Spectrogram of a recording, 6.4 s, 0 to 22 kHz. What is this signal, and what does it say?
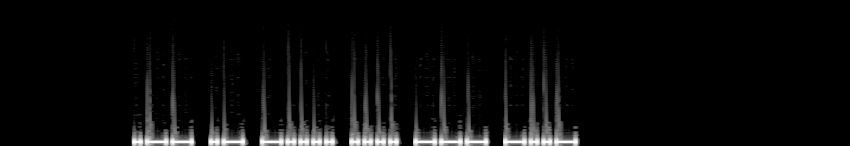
Morse code, heard as a keyed tone, about 25 wpm, 700 Hz. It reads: WA6HOX
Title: USA Call Signs - 6 Characters - Repeated 2x - 25wpm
